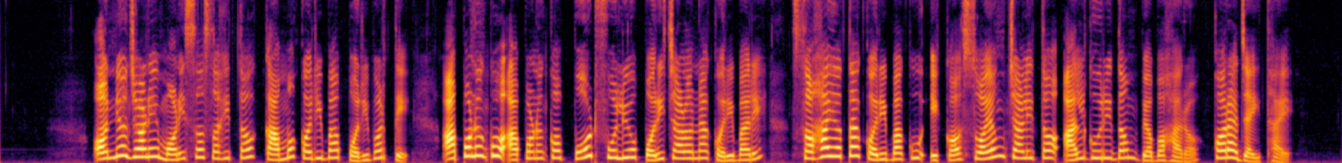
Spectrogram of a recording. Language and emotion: Odia, neutral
